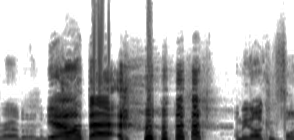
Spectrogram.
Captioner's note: laughs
